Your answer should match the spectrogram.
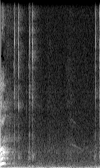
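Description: A few faint, scattered clicks from a computer's input devices, after a spoken word trails off in the first half second.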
